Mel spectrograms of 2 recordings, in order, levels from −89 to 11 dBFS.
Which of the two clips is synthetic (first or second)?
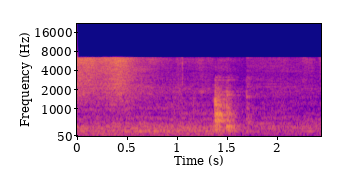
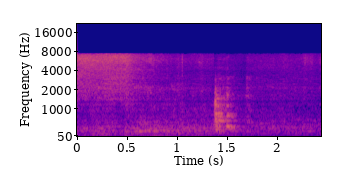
second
